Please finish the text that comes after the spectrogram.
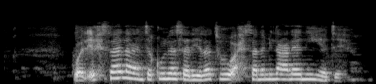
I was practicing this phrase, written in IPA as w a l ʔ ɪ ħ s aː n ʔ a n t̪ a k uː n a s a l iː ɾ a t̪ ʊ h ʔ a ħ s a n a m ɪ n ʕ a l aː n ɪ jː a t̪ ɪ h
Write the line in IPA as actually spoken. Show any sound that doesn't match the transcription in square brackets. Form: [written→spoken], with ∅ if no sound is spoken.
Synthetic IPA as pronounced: w a l ʔ ɪ ħ s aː n ʔ a n t̪ a k uː n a s a [l→ɾ] iː ɾ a t̪ ʊ h ʔ a ħ s a n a m ɪ n ʕ a l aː n ɪ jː a t̪ ɪ h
